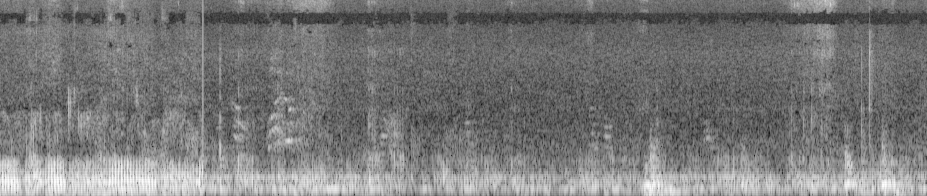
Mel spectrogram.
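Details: In the morning, a tuxedo cat gives a strong low purr for the first few seconds, then a fainter rumbling purr continues under light rustling and a few soft clicks.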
